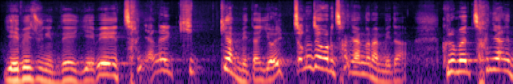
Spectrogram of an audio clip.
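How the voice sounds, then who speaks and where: A young adult man preaching a sermon as a youth pastor, telling a personal story in an animated way and acting out his own quoted words. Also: high voice.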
